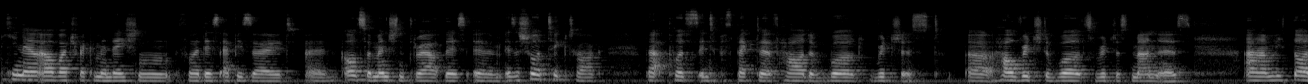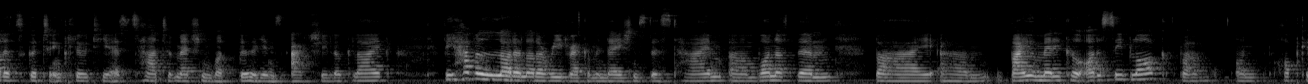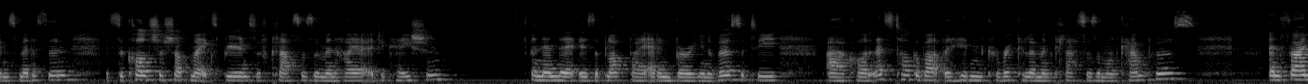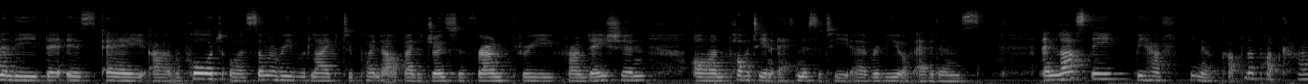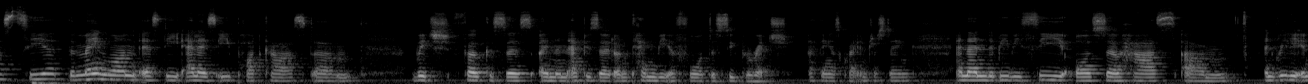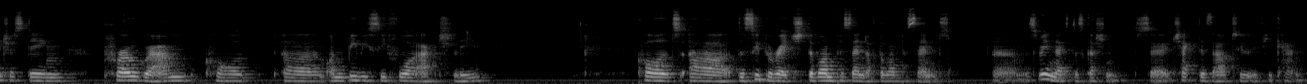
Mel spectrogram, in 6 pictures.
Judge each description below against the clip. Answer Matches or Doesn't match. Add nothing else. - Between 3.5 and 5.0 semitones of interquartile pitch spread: Doesn't match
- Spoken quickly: Doesn't match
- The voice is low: Doesn't match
